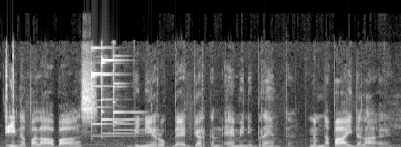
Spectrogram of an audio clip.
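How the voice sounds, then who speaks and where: A man's voice: medium pitch, lively intonation, normal speed. A man with a Filipino accent reading scripted announcements and narration as the announcer of a radio drama serial. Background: instrumental music, guitar.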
